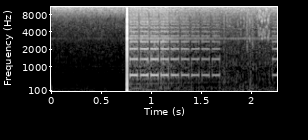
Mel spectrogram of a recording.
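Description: A low steady hum and hiss, then a sharp click about three-quarters of a second in, followed by a steady electronic beep with a clear pitch lasting about a second.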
